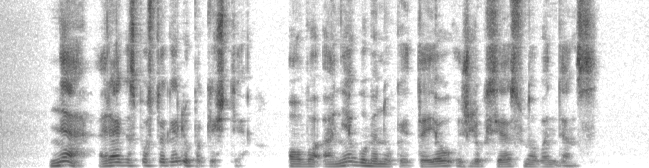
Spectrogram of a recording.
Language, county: Lithuanian, Vilnius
